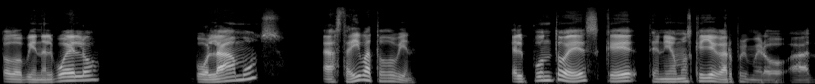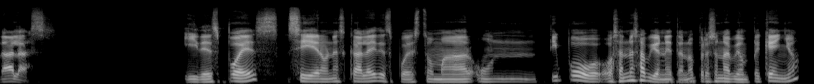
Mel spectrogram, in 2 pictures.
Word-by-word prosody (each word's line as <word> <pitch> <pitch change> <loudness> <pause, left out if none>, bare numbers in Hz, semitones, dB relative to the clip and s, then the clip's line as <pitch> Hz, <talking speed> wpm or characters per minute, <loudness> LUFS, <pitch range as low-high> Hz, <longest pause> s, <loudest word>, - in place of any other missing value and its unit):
todo 120 -3 -2
bien 110 -1 +1
el 110 - +3
vuelo, 185 - +3 1.0
volamos, 180 - +1 0.4
hasta - - -1
ahí 200 - +4
va 200 -2 +2
todo 145 -3 -8
bien. 100 -7 -6 0.9
El 135 -1 +1
punto 185 +3 -1
es 160 +6 +4
que 150 +4 +3
teníamos 125 +2 -2
que 155 - 0
llegar 120 -6 +4
primero 105 -5 -10
a - - -6
Dallas - - -2 1.3
y 120 +1 -1
después 140 - +1
sí, 145 -2 +5
era 130 -1 +4
una 140 +2 -5
escala 140 +1 0
y - - +3
después 130 -6 -6
tomar 120 0 -1
un 125 -2 -14
tipo, 180 -7 -2
o - - -6
sea, 155 - -3
no 180 - -2
es 190 - -3
avioneta, 115 - +1
¿no? 145 - -8
Pero 145 -3 -8
es 145 - -2
un 145 - -5
avión 120 -4 -1
pequeño, 150 - +2
135 Hz, 155 wpm, -23 LUFS, 120-155 Hz, 1.3 s, sí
